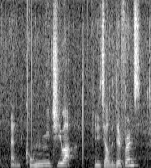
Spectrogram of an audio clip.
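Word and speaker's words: こんにちは: Konnichiwa and konnichiwa. You probably come across content about pitch accents. In Japanese, we call that kote accento. Kote accento. And it's slightly different than the English stress because it's not just one stressed syllable, but kote means high and low. So each syllable will either be high or low.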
